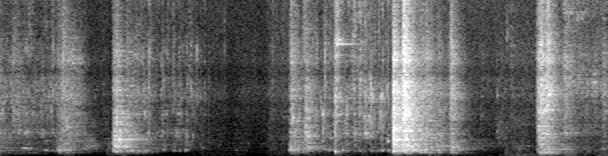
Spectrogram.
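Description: Three liters of water splash and pour into a container in several short bursts, with faint clinking of dishes or utensils between pours and no one speaking.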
